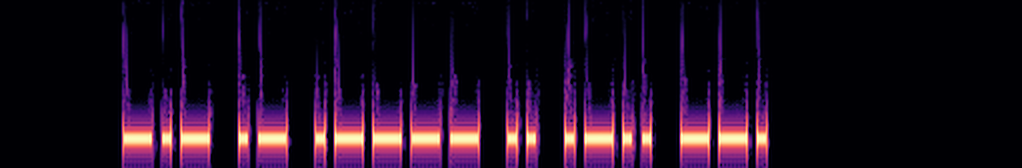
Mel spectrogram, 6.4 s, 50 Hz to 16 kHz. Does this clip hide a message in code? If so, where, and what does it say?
Yes: Morse code from 0.8 to 4.8 s, heard as a keyed tone, about 20 wpm, 700 Hz. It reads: KA1ILG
